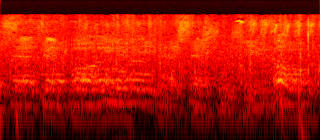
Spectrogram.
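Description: Horses' hooves splash through shallow water.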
